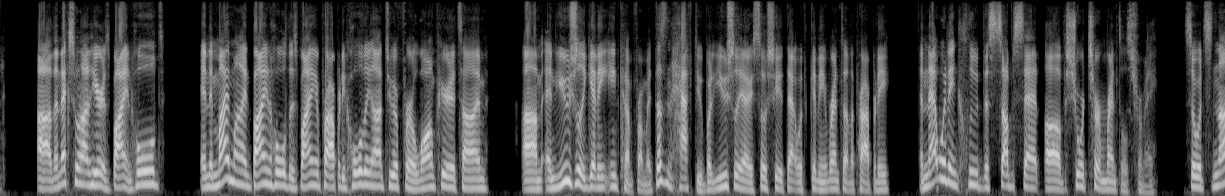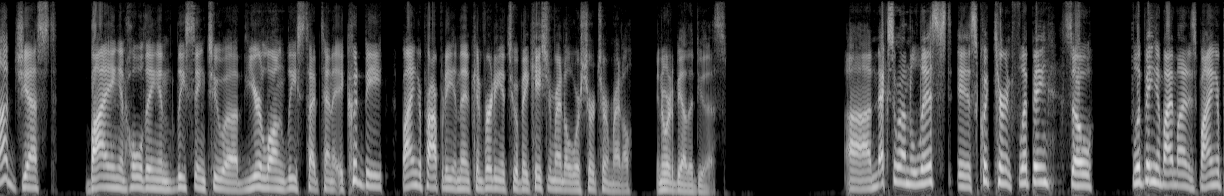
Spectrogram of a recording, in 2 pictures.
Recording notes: This was a live class recorded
